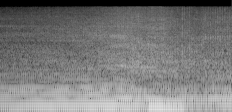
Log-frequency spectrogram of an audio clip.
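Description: Small motorcycle engine running close by, growing louder, with a shift in pitch about one and a half seconds in.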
